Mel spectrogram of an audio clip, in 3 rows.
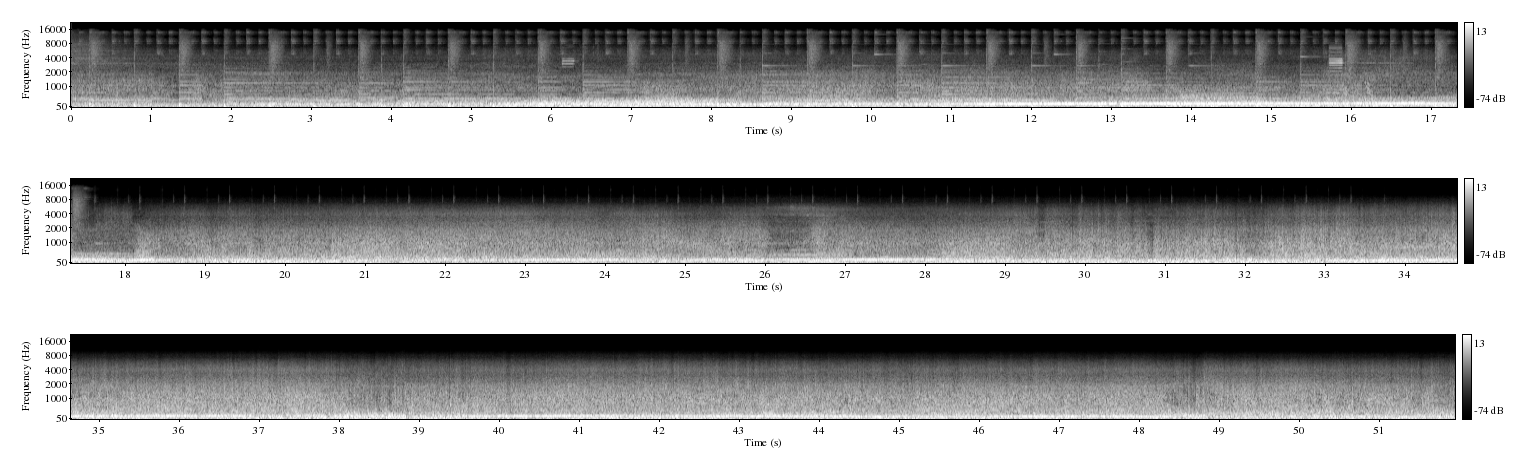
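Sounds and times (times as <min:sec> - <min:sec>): motorcycle engine running: 0:02.6 - 0:20.4
wind rush over microphone: 0:17.6 - 0:51.9.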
